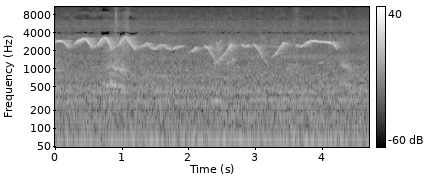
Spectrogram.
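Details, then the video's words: Chinese hwamei delivering rich whistled phrases that rise and fall in smooth waves, with short gaps between the phrases, over a faint steady hiss. "Hoa mi bông hót hay"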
